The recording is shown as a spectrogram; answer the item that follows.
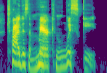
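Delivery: imitated aggressive voice. Retelling someone pushing whiskey in another's face: imitating Brandon's aggressive tone. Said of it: "all aggressive".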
